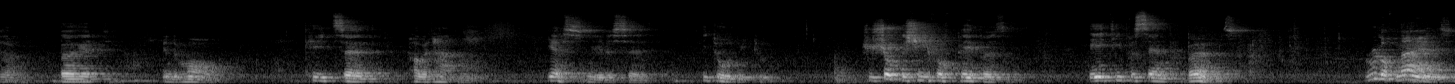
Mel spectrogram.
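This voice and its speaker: A man giving a measured, deliberate reading of literary prose, with dramatic phrasing and pauses, as an author reading a short story. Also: mid-range voice, warm tone. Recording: echoey hall, distant mic, faint noise.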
